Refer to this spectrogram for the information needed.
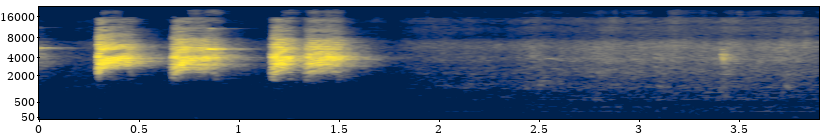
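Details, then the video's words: A black francolin delivers three harsh, raspy notes close together, then falls silent against a faint background hiss. "Black Francolin Calling"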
